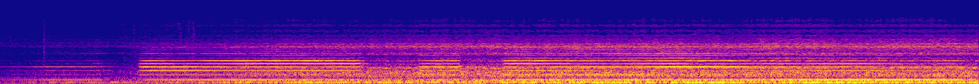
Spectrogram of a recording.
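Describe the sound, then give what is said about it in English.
After a brief quiet start, a passenger train rumbles loudly and steadily along the rails, a sustained horn-like tone ringing over the heavy mechanical roar; no one speaks. “Oh, my heart gets pains when I think of that trainload of passengers.”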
